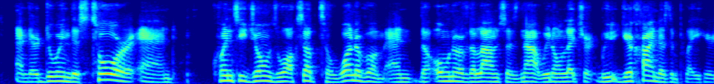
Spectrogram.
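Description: Speaking very fast with an American accent, a man keeps his fairly high voice fairly even in intonation. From New York. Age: 30s. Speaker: sports blog writer. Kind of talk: casual discussion.

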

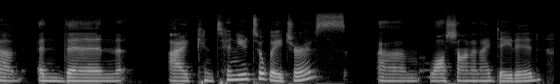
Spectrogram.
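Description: A woman talks at a fairly slow pace and fairly low pitch in a Texan accent. The recording is very clean, with a silent background. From Texas, Waco. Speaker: realtor. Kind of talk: casual interview.

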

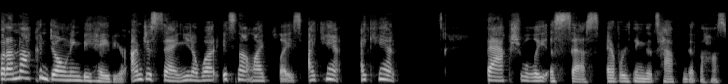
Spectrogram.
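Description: Talking at a very fast pace with vocal fry, a woman at medium pitch makes very wide pitch swings, the sound dry and close with no echo. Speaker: mindfulness coach and podcaster. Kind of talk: interview conversation.

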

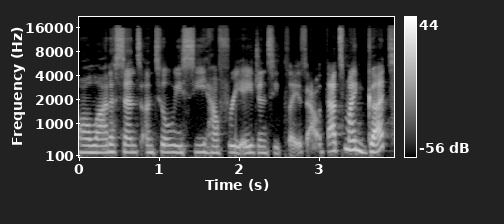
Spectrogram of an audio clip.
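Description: In a very clean recording with a silent background and a dry, close sound free of echo, a woman with an American accent speaks with ordinary pitch variation. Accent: New York accent, slight, comes out at times. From New York. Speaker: sports podcast host. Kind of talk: solo podcast commentary. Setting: studio recording, also on video. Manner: casual, with fillers.

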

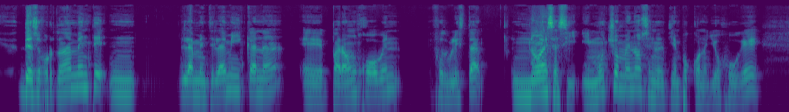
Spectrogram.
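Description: A plain, everyday voice moves along at a fairly quick pace. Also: man, fairly high pitch for a man, ordinary pitch variation. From US, Los Angeles, of Mexican heritage. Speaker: former footballer and football pundit. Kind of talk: casual debate.

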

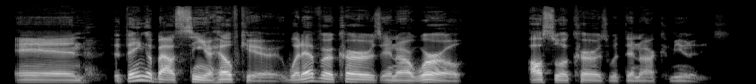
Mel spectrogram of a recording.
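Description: A man speaks at a moderate pace in a fairly low voice. His tone is bright and sharp. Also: ordinary pitch variation, dry, close sound with no echo, very clean recording, silent background. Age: 50s. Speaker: senior care leadership consultant. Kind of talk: interview.

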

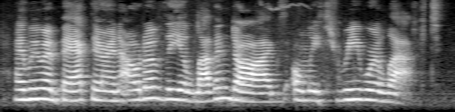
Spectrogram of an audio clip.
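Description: Using a normal speaking voice, a woman speaks at a moderate pace with a fairly high pitch and fairly even intonation. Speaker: podcast co-host. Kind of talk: casual family chat.

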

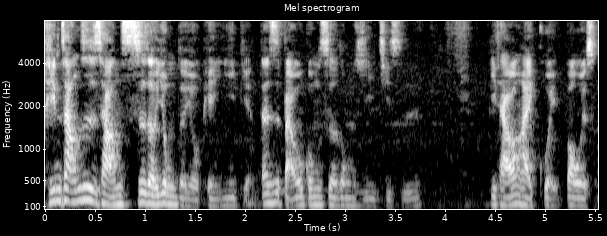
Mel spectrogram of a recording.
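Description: This man talks very fast at a medium pitch, with a somewhat breathy voice. His loudness swings widely. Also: ordinary pitch variation. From Taiwan. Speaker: podcast host. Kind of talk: casual chat.

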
